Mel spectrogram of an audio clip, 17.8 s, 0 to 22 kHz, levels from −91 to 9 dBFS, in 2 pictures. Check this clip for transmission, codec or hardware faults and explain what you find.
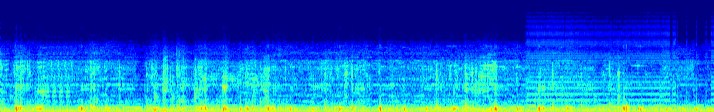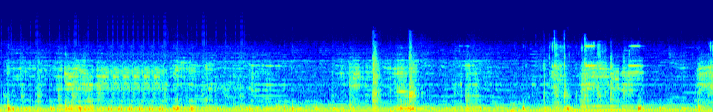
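Three kinds of fault are present: repeated frames at two points, a steady GSM phone buzz, and GSM signalling bursts.

Repeated frames occur from 0.64 to 0.90 s and from 10.32 to 10.96 s. A stretch of compressed frames was sent more than once, so the decoder replays it. In the first instance an 85.3 ms block plays three extra times, adding 256 ms. In the second a 128 ms block plays five extra times, adding 640 ms. Both are heard as a stutter. On a spectrogram they appear as identical tiled patterns with vertical lines at the joins.

GSM phone buzz runs from 6.57 to 8.37 s. A 2G phone in a call transmits 217 bursts per second, and the audio circuit rectifies them into a hard, raspy buzz at about 19 dB below the sound. A spectrogram shows a continuous comb of lines at 217 Hz and its harmonics.

GSM signalling bursts follow from 8.40 to 11.98 s, while the phone's user is silent in the call. 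The phone now sends only short groups of bursts, heard as even ticks with a longer 217 Hz buzz twice a second, at roughly 20 dB below the sound. The waveform shows spiky clusters, and the spectrogram shows broken vertical bands of harmonics.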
